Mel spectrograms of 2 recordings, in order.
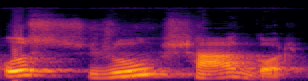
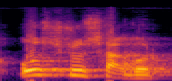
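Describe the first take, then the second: First: "অশ্রুসাগর" split slowly into its syllables. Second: Said in the usual way. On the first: Shown as a demonstration. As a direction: break "অশ্রুসাগর" into slow syllables. ("অশ্রুসাগর" ধীরে দলে দলে ভেঙে উচ্চারণ) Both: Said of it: "দল নির্ণয় করতে পারি".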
